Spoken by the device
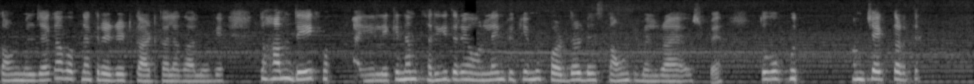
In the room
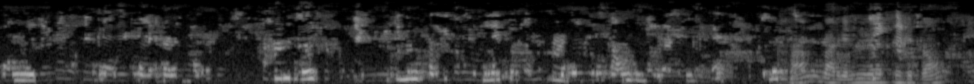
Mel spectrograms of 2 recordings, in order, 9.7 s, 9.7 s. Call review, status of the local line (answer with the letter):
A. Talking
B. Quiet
A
